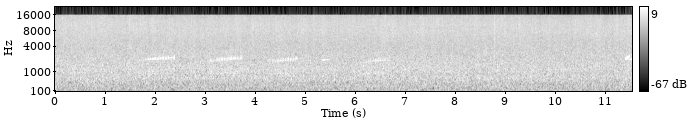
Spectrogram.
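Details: Frogs by a river in a pristine forest, giving short, high trilled croaks in scattered bursts every second or two over a steady rushing of flowing water.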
